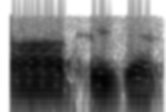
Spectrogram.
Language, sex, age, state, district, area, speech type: Hindi, male, 60+, Madhya Pradesh, Gwalior, rural, conversation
